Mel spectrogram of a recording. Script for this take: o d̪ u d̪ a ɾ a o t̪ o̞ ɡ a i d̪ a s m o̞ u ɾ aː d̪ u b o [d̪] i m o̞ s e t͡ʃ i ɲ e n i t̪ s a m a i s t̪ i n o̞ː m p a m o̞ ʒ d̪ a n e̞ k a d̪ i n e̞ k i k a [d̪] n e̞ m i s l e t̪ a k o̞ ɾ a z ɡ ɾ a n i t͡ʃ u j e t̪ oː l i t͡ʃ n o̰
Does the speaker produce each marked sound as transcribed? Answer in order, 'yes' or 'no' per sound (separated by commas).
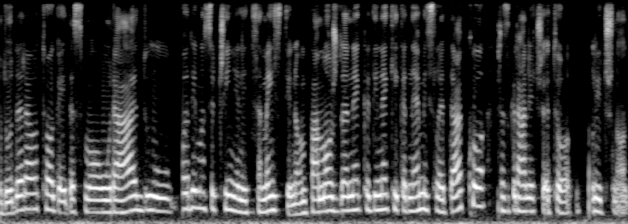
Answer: yes, yes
